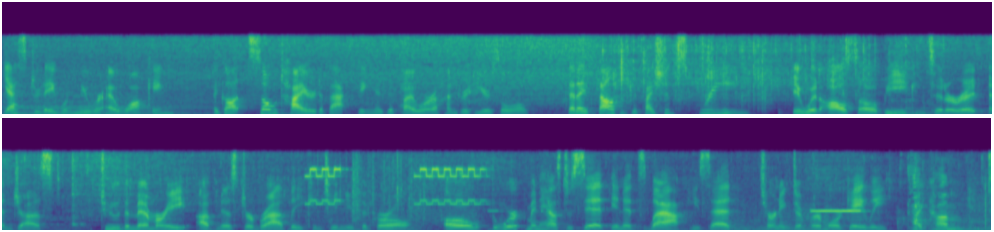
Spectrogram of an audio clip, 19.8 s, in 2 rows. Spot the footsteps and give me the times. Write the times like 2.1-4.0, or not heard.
not heard.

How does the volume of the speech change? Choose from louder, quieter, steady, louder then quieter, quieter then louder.
steady.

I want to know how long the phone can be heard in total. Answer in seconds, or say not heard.
2 s.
